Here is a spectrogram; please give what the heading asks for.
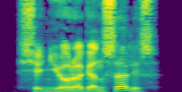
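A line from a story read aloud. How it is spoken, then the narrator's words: Low, husky voice. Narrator (Russian): Голос звонившего был низким и хрипловатым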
